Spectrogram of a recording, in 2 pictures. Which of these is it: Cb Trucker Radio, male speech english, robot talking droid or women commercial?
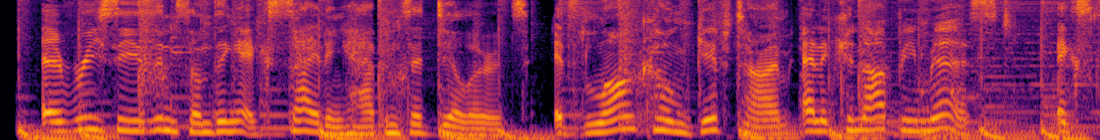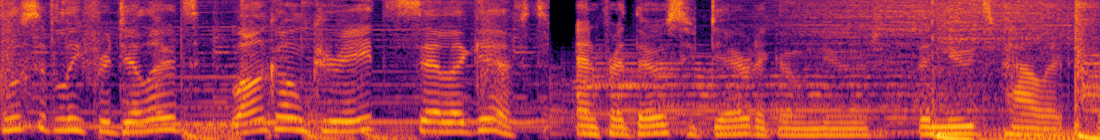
women commercial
